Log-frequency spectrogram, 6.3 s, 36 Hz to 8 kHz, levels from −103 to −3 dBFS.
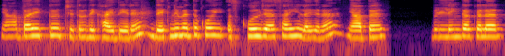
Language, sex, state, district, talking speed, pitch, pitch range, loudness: Hindi, female, Bihar, Vaishali, 230 wpm, 240 Hz, 230-255 Hz, -15 LUFS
